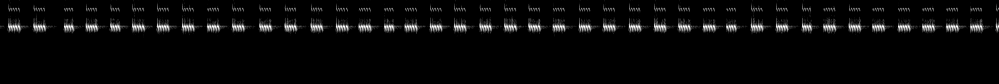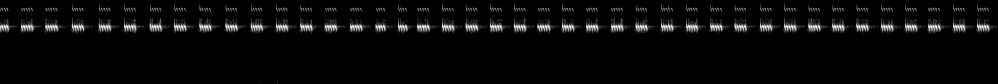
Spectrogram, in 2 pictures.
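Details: Male cricket chirping on a summer evening: clean, high, shrill pulses repeated steadily about four times a second, with an even, unbroken rhythm and no other sounds.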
